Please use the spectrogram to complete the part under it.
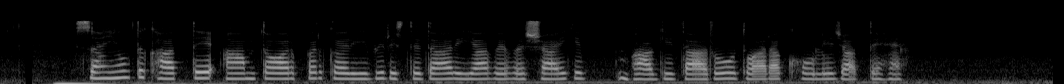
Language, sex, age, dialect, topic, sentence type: Hindi, female, 25-30, Marwari Dhudhari, banking, statement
